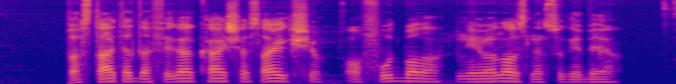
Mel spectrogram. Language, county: Lithuanian, Kaunas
